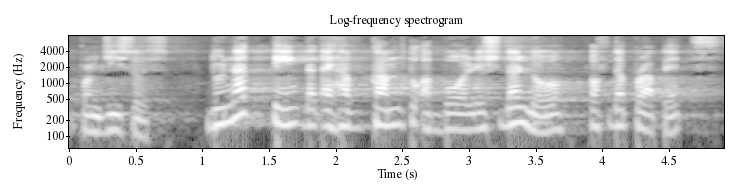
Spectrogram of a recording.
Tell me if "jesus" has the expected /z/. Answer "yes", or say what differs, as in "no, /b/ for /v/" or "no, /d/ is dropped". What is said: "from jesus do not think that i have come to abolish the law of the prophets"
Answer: no, /s/ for /z/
